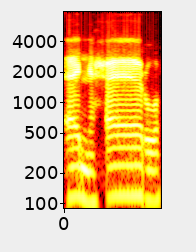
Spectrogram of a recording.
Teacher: Ha dari dalam. Dari dalam tekak.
